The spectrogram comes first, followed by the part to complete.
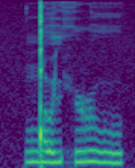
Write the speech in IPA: ŋ͡ǃolʲhyɭu

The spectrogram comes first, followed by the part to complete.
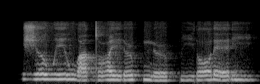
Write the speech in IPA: ʒʌ˦we˦wɔ˨tˤ βe˦ɾə˞˦pnə˞˨ pi˨ɾɔ˦ɾɛ˨˦ ɾi˦

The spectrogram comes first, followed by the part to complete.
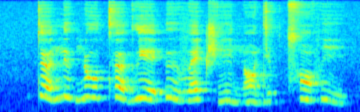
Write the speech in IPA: t̪œ˥˩nɨ˥˩ɡ ɳo˥˧t̪ʰœ˥˩ɡlʲe˥˩ʔɨ˥˩ vɛ˨˥t͡ʃʰĩ˩˧˩ nɔ̃˩˧˩dʲo˨˥ɡ t͡sʰɔ̃˥˧fi˥˩

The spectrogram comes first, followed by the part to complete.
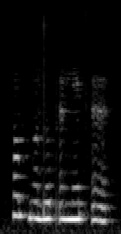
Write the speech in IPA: ɔkʷɡɔ̃ dopʼœ̃ ŋẽt͡sʼœ̃

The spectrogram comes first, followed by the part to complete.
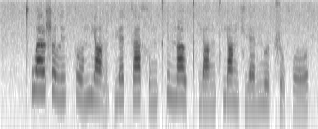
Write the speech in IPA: t̪ʰwä˥ʂɤ˨ly˥ kɤ˧˥n̪jɑ̰˨˩ŋpɥɛ˥˧ kä˥˩xʊ˧˥ŋt̪ʰi˧n̪ɑ˥˩ʊ̯ t̪ʰjɑ˧˥ŋt̪ʰjɑ˥˩ŋɕɥɛ˧˥n̪u˧˥ ʈ͡ʂṵ˨˩pɤ˧˥

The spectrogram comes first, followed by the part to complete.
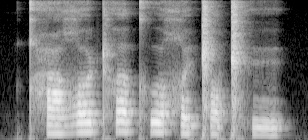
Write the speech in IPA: qʰo˨ʁo˦ ʈʰʌ˦ kʰu˦χy˨ǁɔ˨ǁʰy˨

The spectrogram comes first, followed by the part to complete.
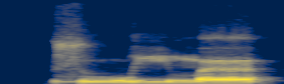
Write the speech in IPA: zu˩wi˩ mɐ˨

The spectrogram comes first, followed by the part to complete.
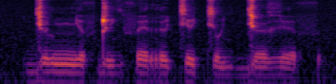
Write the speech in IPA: ɟʉlɲɪθɖiʎ θerøcɪcoʎ ɟøɣɪθ

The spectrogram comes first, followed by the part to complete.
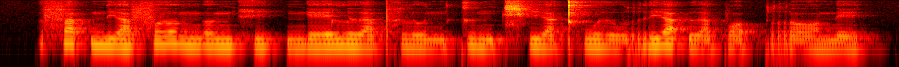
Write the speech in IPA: fa˥˩p̚ni˨˩a̯ fɤː˥˩ŋɤː˧ŋhiː˨˩k̚ ŋeː˦˥lɯ˨˩a̯pʰlu˩˦n kɯ˨˩ŋt͡ɕʰi˨˩a̯kʰwɯː˨˩w ri˥˩a̯ʔɯ˩˦a̯pɔ˨˩ʔ prɔː˨˩neː˨˩k̚

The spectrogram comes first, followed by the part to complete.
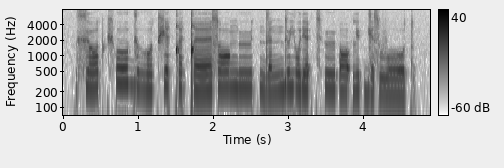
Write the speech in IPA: xʲɔːtt͡ʃʰoːɡʲo ɦotʃɛǃɛ ǃɛːsɔː ŋʉːt ndɛŋndʉjo ɾʲɛʔt͡sʰʉːʔɔːʔlʲʉʔ ɡʲɛs voːt

